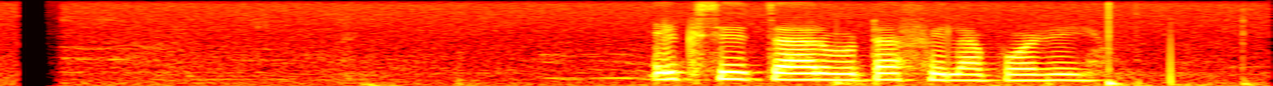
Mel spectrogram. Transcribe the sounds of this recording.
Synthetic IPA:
eksʌjt͡saroʈapʰelapʌɾe

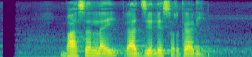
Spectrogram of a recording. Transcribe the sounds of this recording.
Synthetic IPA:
bʱasʌnlajrad͡zjʌlesʌrkaɾi

